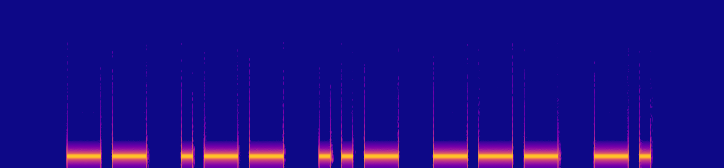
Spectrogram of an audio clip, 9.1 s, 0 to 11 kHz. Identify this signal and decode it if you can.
Morse code, heard as a keyed tone, about 8 wpm, 800 Hz. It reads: MWUON
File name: LEZIONI / 3 MWRO / 3 MWRO 8wpm 2606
